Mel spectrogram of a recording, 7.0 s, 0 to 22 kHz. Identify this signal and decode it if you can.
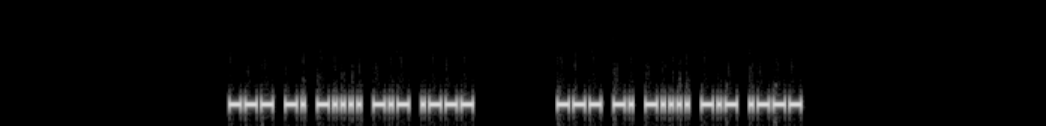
Morse code, heard as a keyed tone, about 41 wpm, 700 Hz. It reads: ON6KJ ON6KJ
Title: DXCC-100 Call Signs - 5 Characters - Repeated 2x - 45wpm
